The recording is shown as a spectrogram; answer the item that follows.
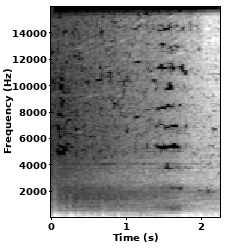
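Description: Low, steady rumble of a news-channel logo intro sound effect, leading into the intro's theme music.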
